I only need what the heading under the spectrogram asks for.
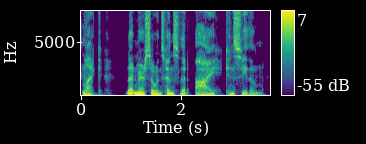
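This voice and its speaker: Man acting as troubled vampire king, breathy husky voice, unhurried pace, protective, guilty, audio roleplay. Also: low voice, no echo, studio quality, heavily acted. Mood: guilty, confiding. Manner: confiding, weary, sighing, swears. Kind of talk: dramatic audio roleplay, one side of a conversation.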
